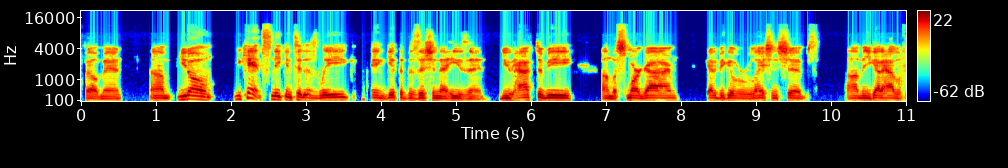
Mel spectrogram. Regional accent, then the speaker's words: California, United States; moved away; I'm from California

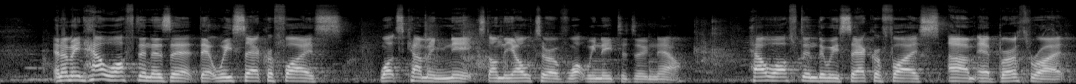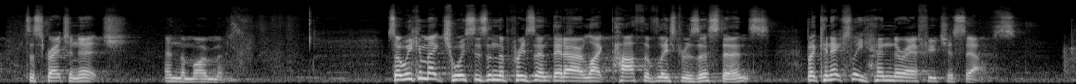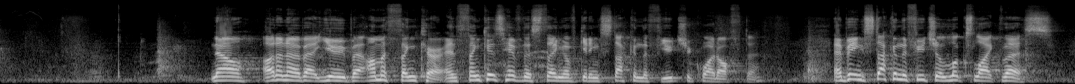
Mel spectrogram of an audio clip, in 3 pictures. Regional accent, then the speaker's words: Matara, Southern Province, Sri Lanka; every time I go back to Matara, every time I go back to my hometown, I see my friends that I went to primary school with living the exact same life that their parents lived.

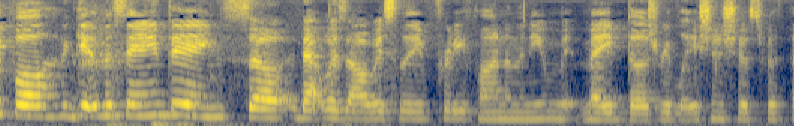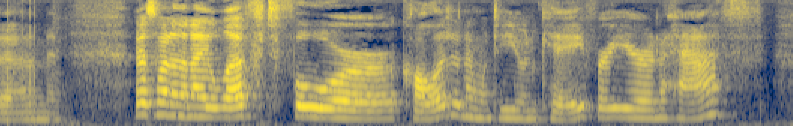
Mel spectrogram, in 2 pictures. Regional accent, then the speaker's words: York, Nebraska, United States; so born and raised in York, the hospital, went to Willard. Well, actually, I went to preschool in the Methodist Church.

